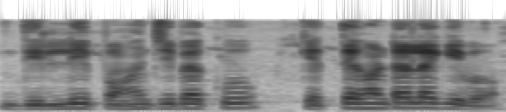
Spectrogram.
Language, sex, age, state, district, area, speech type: Odia, male, 30-45, Odisha, Dhenkanal, rural, read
